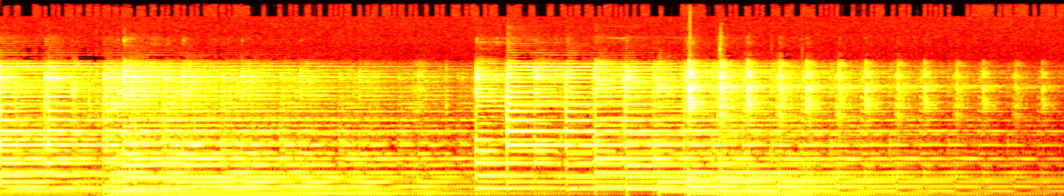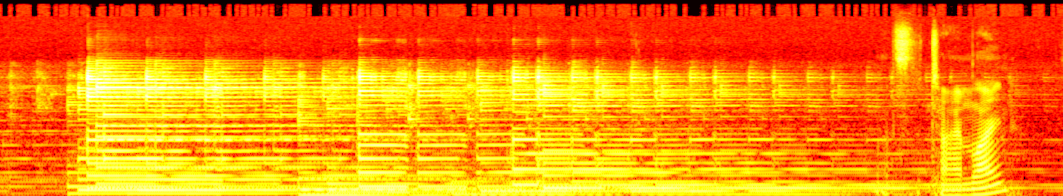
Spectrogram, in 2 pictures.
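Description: An electric guitar runs through the modulation setting of a Strymon Timeline delay pedal, producing lush chorus-like wavering chords that ring out and swell in several strummed phrases, ending with a sweeping pitch-bent flourish.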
